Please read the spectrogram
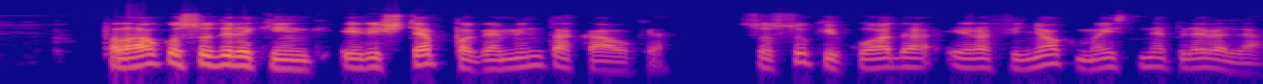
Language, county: Lithuanian, Kaunas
